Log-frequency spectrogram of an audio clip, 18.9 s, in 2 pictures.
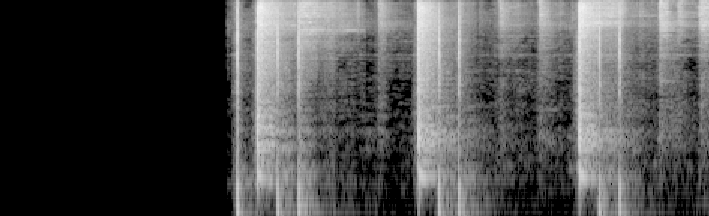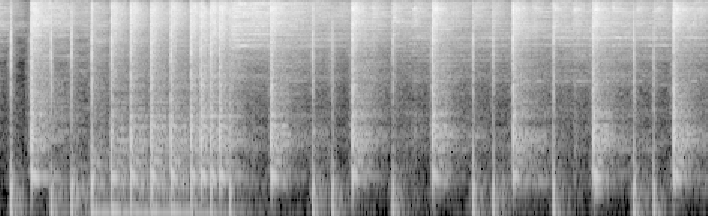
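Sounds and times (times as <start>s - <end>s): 
drum pattern: 3.2s - 4.6s, 5.6s - 6.5s, 7.7s - 18.8s.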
